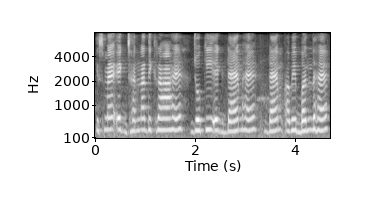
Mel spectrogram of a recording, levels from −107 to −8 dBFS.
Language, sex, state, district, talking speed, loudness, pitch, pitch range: Hindi, female, Gujarat, Valsad, 190 wpm, -15 LUFS, 300 Hz, 285-320 Hz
